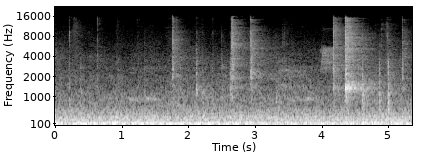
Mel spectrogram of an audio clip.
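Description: A few scattered small clicks and taps of plastic and metal parts being handled inside an opened Canon iR copier, the loudest a little over four seconds in, over a steady low hum.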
